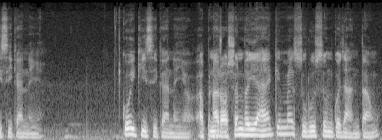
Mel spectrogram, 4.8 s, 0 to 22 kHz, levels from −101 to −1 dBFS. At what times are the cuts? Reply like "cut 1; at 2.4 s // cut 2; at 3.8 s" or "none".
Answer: cut 1; at 2.7 s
